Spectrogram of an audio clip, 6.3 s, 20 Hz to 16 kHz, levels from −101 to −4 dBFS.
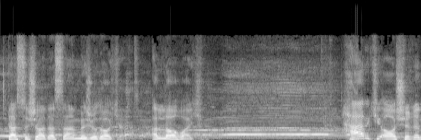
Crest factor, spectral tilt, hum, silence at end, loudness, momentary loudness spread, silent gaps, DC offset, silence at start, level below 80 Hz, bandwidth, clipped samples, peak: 14 dB; -5 dB/octave; none; 0 s; -14 LUFS; 9 LU; none; under 0.1%; 0 s; -62 dBFS; 12.5 kHz; under 0.1%; 0 dBFS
